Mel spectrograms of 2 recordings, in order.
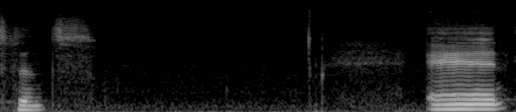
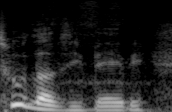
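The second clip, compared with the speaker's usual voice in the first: lightly voiced cool tough guy, pitched down; Kojak; 6 semitones lower, faster than usual. Reviewer quoting Kojak greeting a guy, low and offhand. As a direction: drop low for a casual catchphrase. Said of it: "looks at the guy, goes".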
